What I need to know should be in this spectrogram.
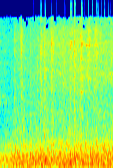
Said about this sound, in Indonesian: kereta ini memasuki semacam terowongan.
